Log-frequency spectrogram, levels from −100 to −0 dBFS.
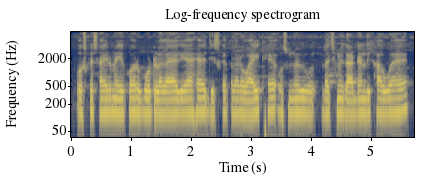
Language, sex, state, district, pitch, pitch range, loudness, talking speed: Hindi, male, Jharkhand, Deoghar, 130 Hz, 130-135 Hz, -17 LUFS, 200 wpm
